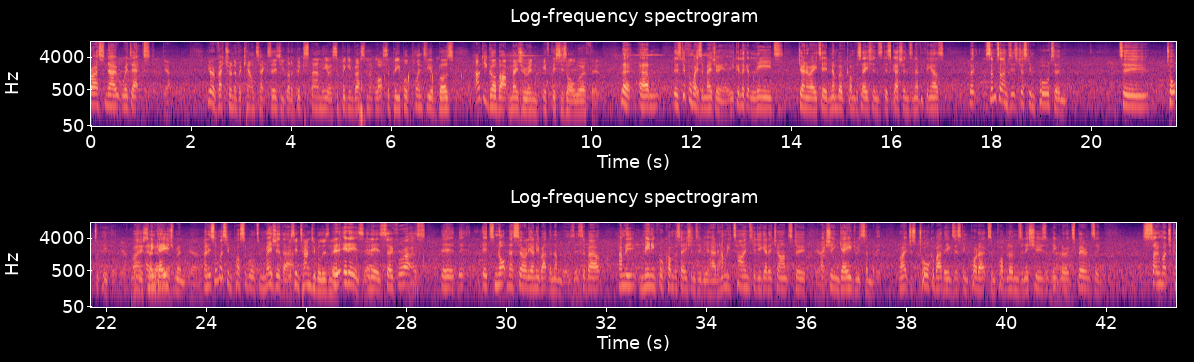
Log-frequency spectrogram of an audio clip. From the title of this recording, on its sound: Event Special - Accountex 2023 Live Interviews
